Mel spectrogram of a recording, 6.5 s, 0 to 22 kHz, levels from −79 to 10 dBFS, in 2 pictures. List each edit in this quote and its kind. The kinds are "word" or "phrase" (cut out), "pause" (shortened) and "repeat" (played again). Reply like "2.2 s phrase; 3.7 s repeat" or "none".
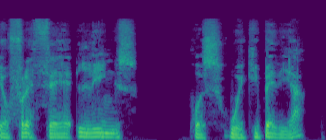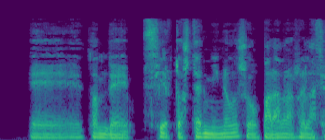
1.9 s phrase; 4.6 s pause

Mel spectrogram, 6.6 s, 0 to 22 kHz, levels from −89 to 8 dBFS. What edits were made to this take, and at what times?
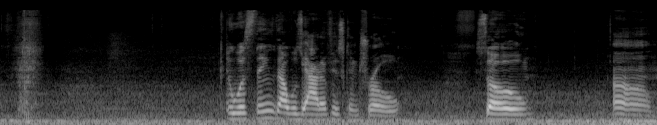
3.0 s word

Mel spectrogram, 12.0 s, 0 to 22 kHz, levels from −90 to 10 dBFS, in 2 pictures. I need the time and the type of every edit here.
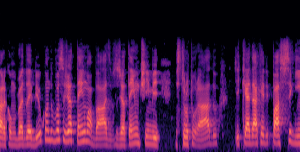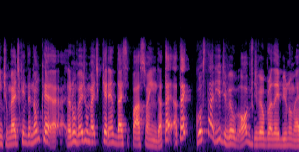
9.9 s pause; 11.1 s phrase

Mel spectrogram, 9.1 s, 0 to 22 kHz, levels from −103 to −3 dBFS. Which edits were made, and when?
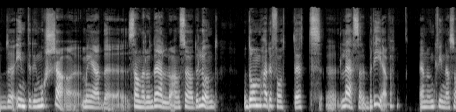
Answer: none

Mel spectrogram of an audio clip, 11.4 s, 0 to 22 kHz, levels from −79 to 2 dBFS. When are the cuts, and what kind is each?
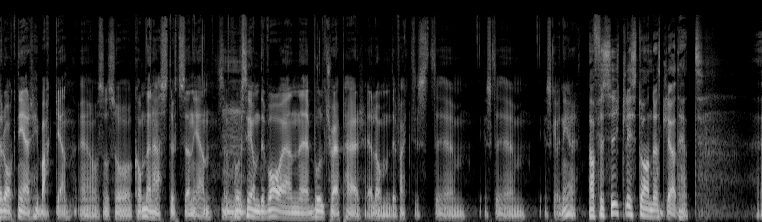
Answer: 7.4 s repeat; 9.9 s phrase

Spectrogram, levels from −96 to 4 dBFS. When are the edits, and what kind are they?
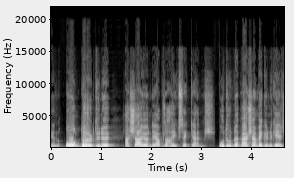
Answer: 1.4 s phrase; 2.3 s word

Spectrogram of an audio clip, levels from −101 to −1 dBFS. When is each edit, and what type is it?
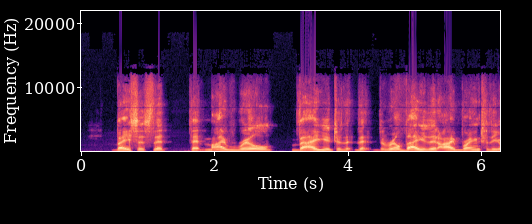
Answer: none

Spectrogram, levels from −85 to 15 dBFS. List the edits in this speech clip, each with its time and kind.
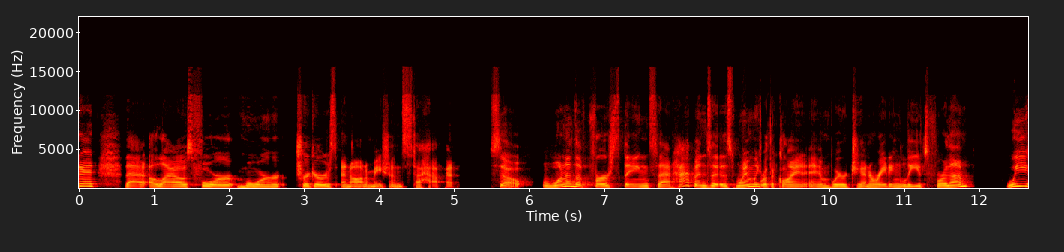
5.3 s pause; 9.1 s word

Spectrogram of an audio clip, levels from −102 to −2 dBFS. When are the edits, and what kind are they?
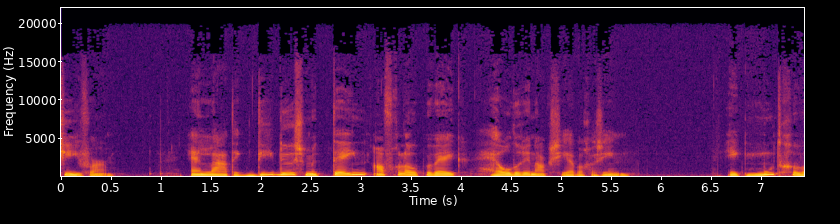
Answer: none

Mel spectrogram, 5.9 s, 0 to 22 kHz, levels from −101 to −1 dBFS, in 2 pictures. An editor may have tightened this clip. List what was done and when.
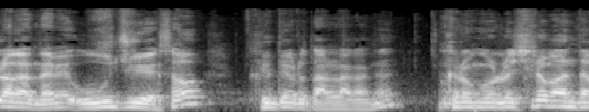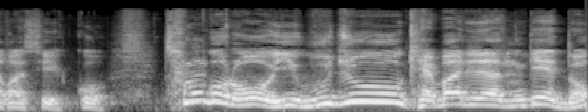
none

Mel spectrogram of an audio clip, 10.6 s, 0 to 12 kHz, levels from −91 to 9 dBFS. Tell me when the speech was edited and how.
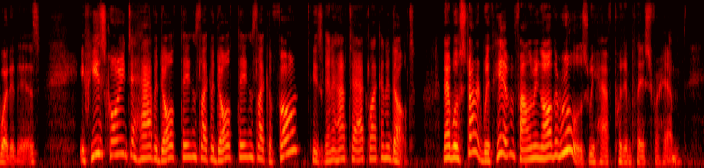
3.1 s repeat

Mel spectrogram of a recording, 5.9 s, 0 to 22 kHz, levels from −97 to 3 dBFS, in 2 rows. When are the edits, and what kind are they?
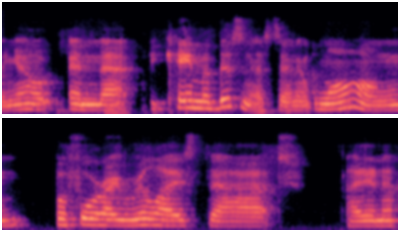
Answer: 2.3 s phrase

